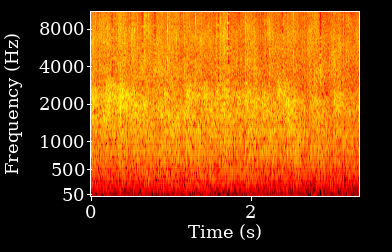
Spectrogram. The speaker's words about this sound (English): So I want to just encourage for a minute our single people here. Could you give them a round of applause? Thank you.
